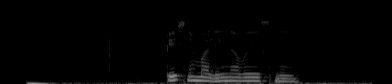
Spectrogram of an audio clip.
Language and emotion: Russian, neutral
